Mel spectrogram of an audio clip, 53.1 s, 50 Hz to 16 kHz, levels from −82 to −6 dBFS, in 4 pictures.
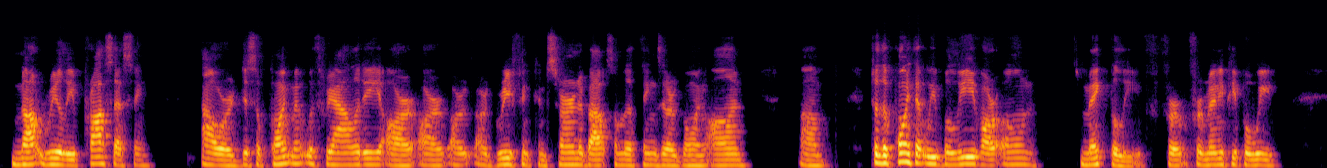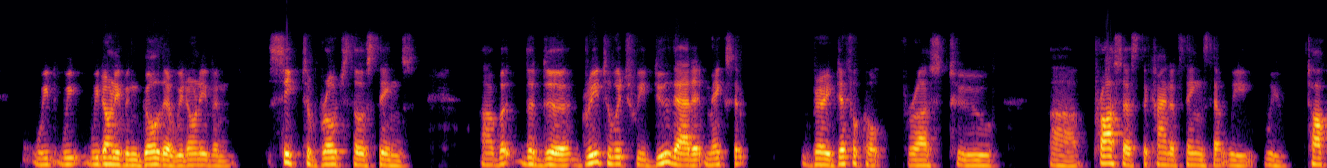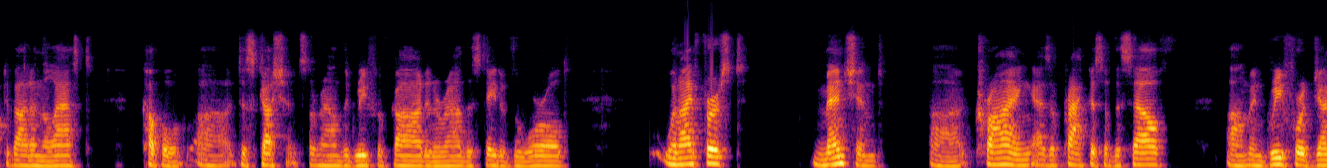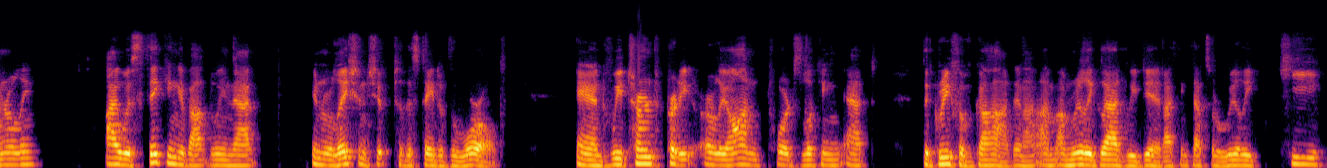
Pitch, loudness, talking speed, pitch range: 125 Hz, -18 LUFS, 175 wpm, 115-140 Hz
